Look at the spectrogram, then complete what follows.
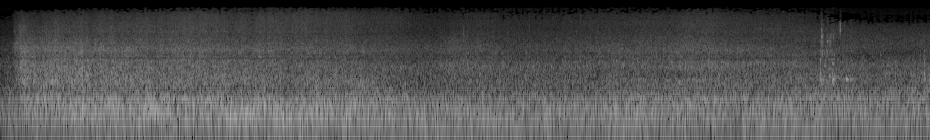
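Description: A large ocean wave breaking over a reef, with steady heavy rushing of whitewater and surf heard from the water's surface. It eases a little after the middle, and a few short ticks come near the end.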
